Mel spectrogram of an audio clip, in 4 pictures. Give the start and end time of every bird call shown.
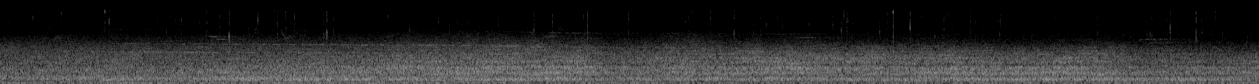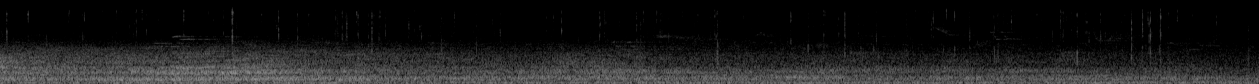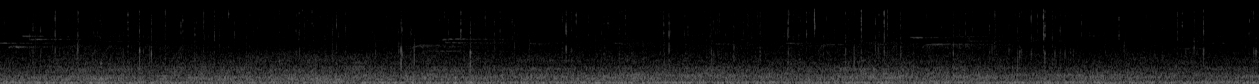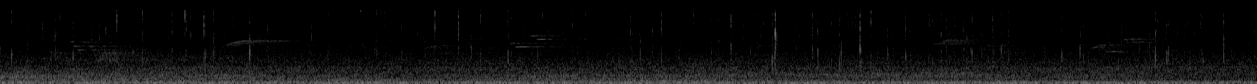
0.0s-25.1s: Blue-headed Vireo (Vireo solitarius)
0.0s-39.5s: Wood Thrush (Hylocichla mustelina)
38.6s-39.3s: Red-bellied Woodpecker (Melanerpes carolinus)
39.8s-40.9s: Great Crested Flycatcher (Myiarchus crinitus)
42.8s-43.7s: Wood Thrush (Hylocichla mustelina)
47.0s-47.7s: Great Crested Flycatcher (Myiarchus crinitus)
48.6s-49.5s: Wood Thrush (Hylocichla mustelina)

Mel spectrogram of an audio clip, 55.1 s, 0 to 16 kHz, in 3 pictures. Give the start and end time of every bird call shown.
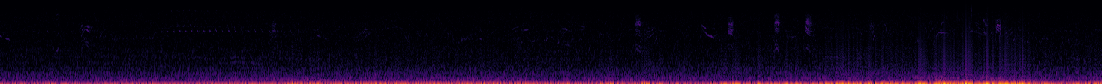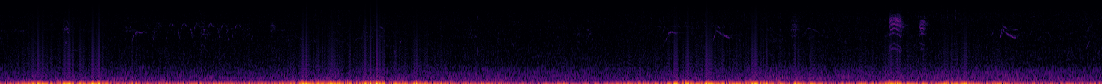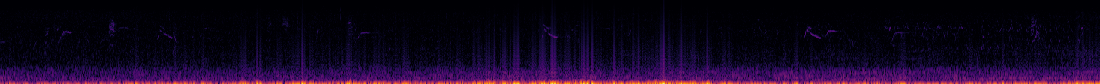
1.3s-1.5s: Hawaii Amakihi (Chlorodrepanis virens)
2.7s-4.4s: Warbling White-eye (Zosterops japonicus)
4.5s-4.6s: Hawaii Amakihi (Chlorodrepanis virens)
5.9s-6.2s: Hawaii Amakihi (Chlorodrepanis virens)
10.6s-10.7s: Hawaii Amakihi (Chlorodrepanis virens)
10.7s-11.0s: House Finch (Haemorhous mexicanus)
11.7s-12.2s: Hawaii Amakihi (Chlorodrepanis virens)
12.9s-13.0s: Hawaii Amakihi (Chlorodrepanis virens)
13.4s-13.5s: Hawaii Amakihi (Chlorodrepanis virens)
14.5s-14.6s: Hawaii Amakihi (Chlorodrepanis virens)
16.1s-16.7s: Hawaii Amakihi (Chlorodrepanis virens)
19.4s-19.5s: Hawaii Amakihi (Chlorodrepanis virens)
20.5s-22.4s: Hawaii Amakihi (Chlorodrepanis virens)
22.9s-23.0s: Hawaii Amakihi (Chlorodrepanis virens)
24.5s-24.8s: Hawaii Amakihi (Chlorodrepanis virens)
29.4s-29.8s: Hawaii Amakihi (Chlorodrepanis virens)
30.2s-30.5s: Hawaii Amakihi (Chlorodrepanis virens)
31.5s-31.7s: Hawaii Amakihi (Chlorodrepanis virens)
33.2s-33.4s: Hawaii Amakihi (Chlorodrepanis virens)
33.7s-33.8s: Hawaii Amakihi (Chlorodrepanis virens)
35.0s-35.3s: Hawaii Amakihi (Chlorodrepanis virens)
37.7s-37.9s: Hawaii Amakihi (Chlorodrepanis virens)
38.5s-38.6s: Hawaii Amakihi (Chlorodrepanis virens)
39.3s-39.6s: Hawaii Amakihi (Chlorodrepanis virens)
42.5s-42.6s: Hawaii Amakihi (Chlorodrepanis virens)
45.7s-46.0s: Hawaii Amakihi (Chlorodrepanis virens)
50.1s-50.4s: Hawaii Amakihi (Chlorodrepanis virens)
51.5s-52.8s: Hawaii Amakihi (Chlorodrepanis virens)
53.1s-53.2s: Hawaii Amakihi (Chlorodrepanis virens)
53.9s-54.1s: Hawaii Amakihi (Chlorodrepanis virens)

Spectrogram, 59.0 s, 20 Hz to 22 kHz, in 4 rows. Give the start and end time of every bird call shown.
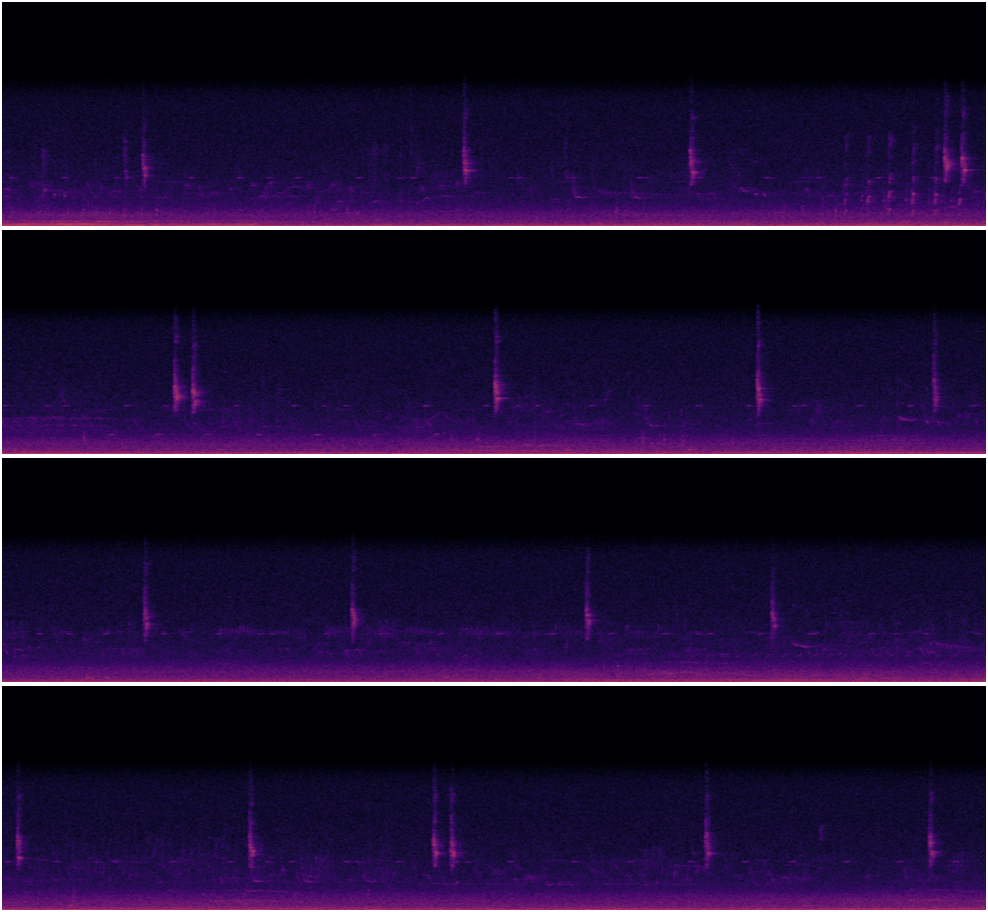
1.6s-2.7s: Rufous-capped Warbler (Basileuterus rufifrons)
6.4s-7.5s: Rufous-capped Warbler (Basileuterus rufifrons)
9.9s-11.0s: Rufous-capped Warbler (Basileuterus rufifrons)
12.8s-14.3s: Hoffmann's Woodpecker (Melanerpes hoffmannii)
16.9s-18.0s: Rufous-capped Warbler (Basileuterus rufifrons)
21.7s-22.8s: Rufous-capped Warbler (Basileuterus rufifrons)
25.5s-26.6s: Rufous-capped Warbler (Basileuterus rufifrons)
28.2s-29.3s: Rufous-capped Warbler (Basileuterus rufifrons)
31.1s-32.2s: Rufous-capped Warbler (Basileuterus rufifrons)
34.3s-35.4s: Rufous-capped Warbler (Basileuterus rufifrons)
37.6s-38.7s: Rufous-capped Warbler (Basileuterus rufifrons)
40.6s-41.7s: Rufous-capped Warbler (Basileuterus rufifrons)
50.3s-51.4s: Rufous-capped Warbler (Basileuterus rufifrons)

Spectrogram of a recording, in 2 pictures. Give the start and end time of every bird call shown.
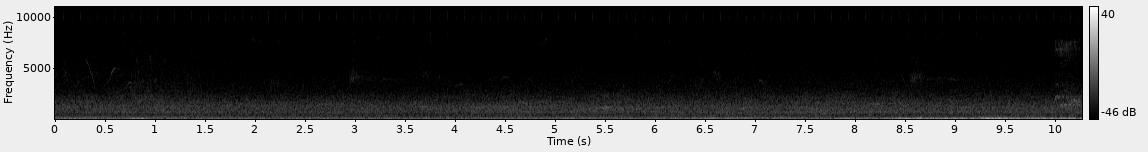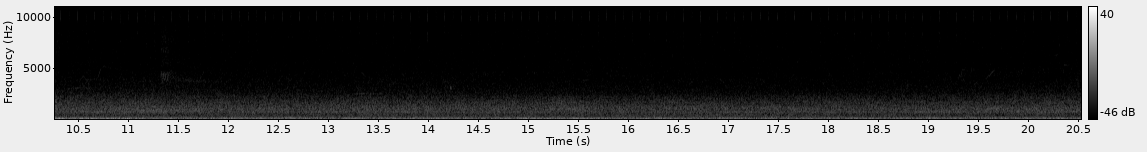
0.0s-1.1s: American Goldfinch (Spinus tristis)
2.4s-9.3s: Canada Goose (Branta canadensis)
2.8s-3.2s: Common Grackle (Quiscalus quiscula)
8.4s-8.8s: Common Grackle (Quiscalus quiscula)
9.8s-10.5s: Red-bellied Woodpecker (Melanerpes carolinus)
11.2s-11.6s: Common Grackle (Quiscalus quiscula)

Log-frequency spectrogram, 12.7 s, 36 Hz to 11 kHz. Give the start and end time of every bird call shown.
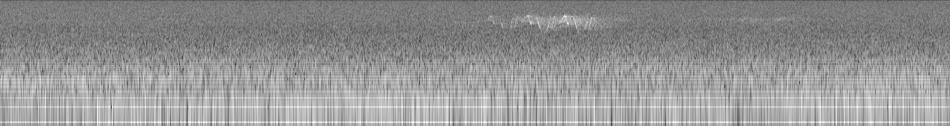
6.4s-8.3s: Common Yellowthroat (Geothlypis trichas)

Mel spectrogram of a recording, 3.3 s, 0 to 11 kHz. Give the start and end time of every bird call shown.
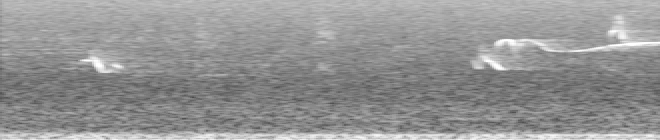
0.0s-3.3s: Gray Catbird (Dumetella carolinensis)
2.4s-3.3s: Eastern Wood-Pewee (Contopus virens)

